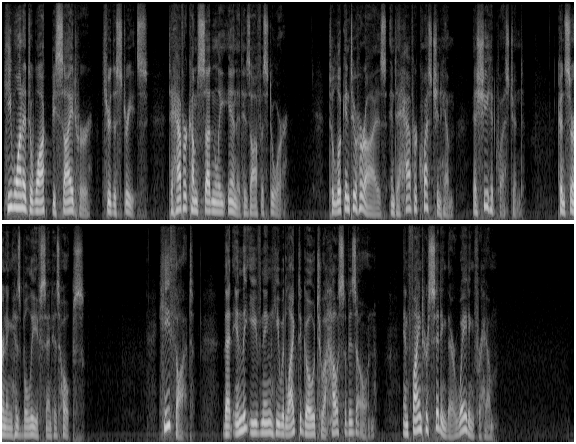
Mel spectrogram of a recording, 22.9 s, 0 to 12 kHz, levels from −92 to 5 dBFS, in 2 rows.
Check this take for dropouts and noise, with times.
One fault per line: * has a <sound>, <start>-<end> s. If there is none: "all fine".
all fine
